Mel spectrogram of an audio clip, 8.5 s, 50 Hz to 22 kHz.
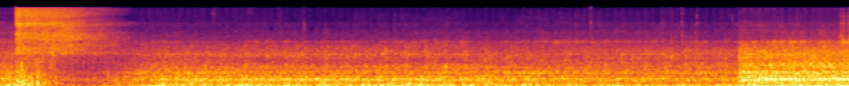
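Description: A sharp hiss of compressed air lasting about a second, as the truck's air suspension vents when worked from its remote control, over the steady idle of a Volvo FH 540's 13-litre six-cylinder diesel. The engine idle grows louder near the end.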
